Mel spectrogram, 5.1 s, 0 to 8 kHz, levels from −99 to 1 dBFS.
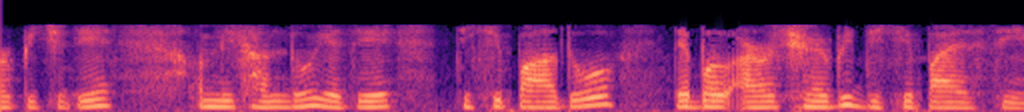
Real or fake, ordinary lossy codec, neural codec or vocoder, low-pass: fake; AAC, 16 kbps; codec, 16 kHz, 8 kbps, FunCodec, trained on Chinese and English, 25 frames a second; 7.2 kHz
